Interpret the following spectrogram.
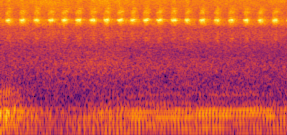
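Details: Cicadas singing: a shrill, high-pitched drone broken into quick regular pulses, roughly three per second, with a soft low murmur underneath.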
